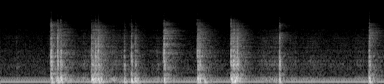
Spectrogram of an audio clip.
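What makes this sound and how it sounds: Tapping the 470K resistor on the 6SJ7 tube socket of a Gibson BR-6 tube practice guitar amp makes about nine scratchy crackling bursts over a steady low hum through the amp. The noise came from a ground wire at the socket that had never been soldered; once it was soldered, the sensitivity to tapping was gone.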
